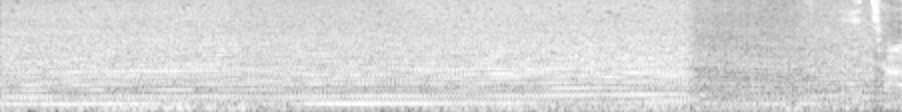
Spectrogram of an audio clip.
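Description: An Alfa GTA engine revving in the racing game Assetto Corsa on Italian streets, a loud steady droning roar with tonal harmonics that shifts and drops slightly near the end, as if easing off or changing gear.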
